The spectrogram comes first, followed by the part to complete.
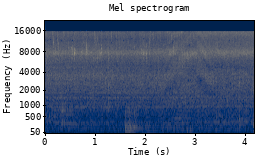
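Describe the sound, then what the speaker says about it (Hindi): Onions fry in hot oil inside a pressure cooker, giving a steady, moderate sizzle with a faint soft clatter partway through. "मैंने प्रेशर कुकर में ऑयल डाल दिया है, उसको थोड़ा गर्म होने के बाद हम उसमें प्याज डाल देंगे"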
